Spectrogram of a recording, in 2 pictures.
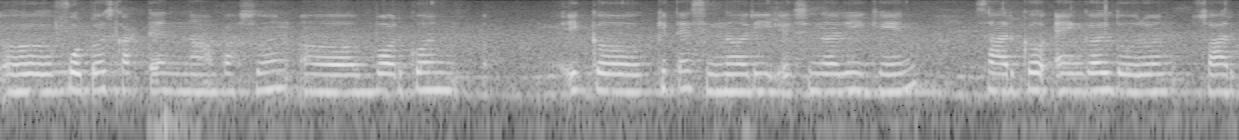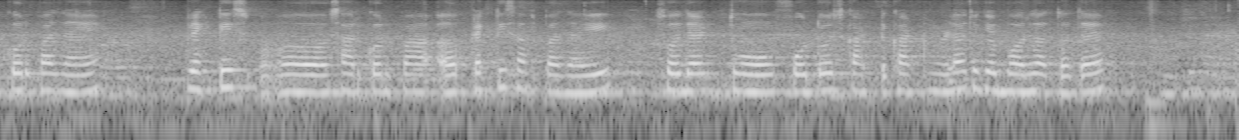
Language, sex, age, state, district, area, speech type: Goan Konkani, female, 18-30, Goa, Sanguem, rural, spontaneous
